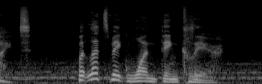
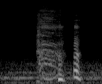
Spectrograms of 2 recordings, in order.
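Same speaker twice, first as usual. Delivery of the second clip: short breathy scornful laugh; 9 semitones higher than usual. Acted. Villain laughing at the guard, scornful laugh.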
